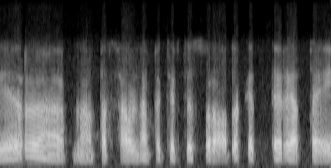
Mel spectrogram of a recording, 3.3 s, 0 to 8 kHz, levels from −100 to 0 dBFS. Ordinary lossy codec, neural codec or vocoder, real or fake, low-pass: Opus, 24 kbps; vocoder, 22.05 kHz, 80 mel bands, WaveNeXt; fake; 7.2 kHz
